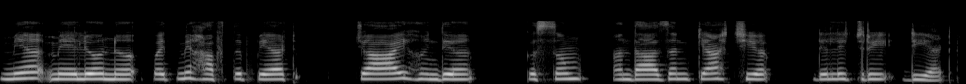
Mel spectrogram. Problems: constant background noise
